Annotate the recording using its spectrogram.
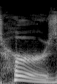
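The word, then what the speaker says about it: Herr's: It is Hers, you say, is the company.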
